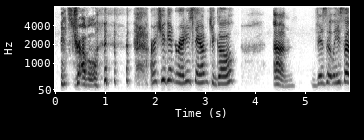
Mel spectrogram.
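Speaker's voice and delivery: real amused excitement, voice lifted; laughing excitement. Real, not acted. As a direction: laugh with glee at having figured it out. Laughs after sudden realization about travel.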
